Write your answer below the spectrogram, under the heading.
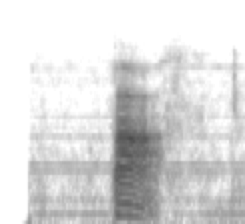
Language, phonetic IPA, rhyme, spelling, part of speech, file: Icelandic, [ˈpaːð], -aːð, bað, noun, Is-bað.ogg
- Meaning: 1. bath 2. bathroom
